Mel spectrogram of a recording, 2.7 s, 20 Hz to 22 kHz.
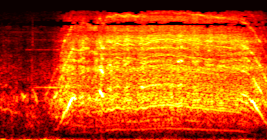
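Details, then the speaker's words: Traxxas Stampede 2WD XL5 RC truck at the beach, earlier noise (possibly something caught in motor) gone: clean motor whine climbs, holds and winds down with no grinding or ticking; normal running. "Maybe, I'm not really hearing the noise now. Maybe it worked itself loose. Yeah, it sounds a lot better now."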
